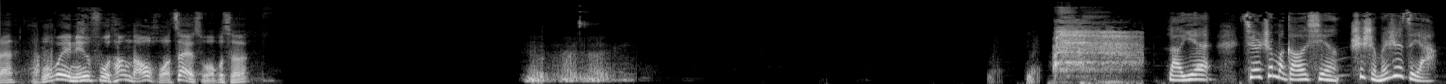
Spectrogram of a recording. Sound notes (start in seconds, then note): 10.6 gasp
